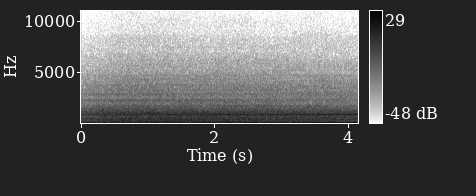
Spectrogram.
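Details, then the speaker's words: 2023 Can-Am Spyder Sea-to-Sky with the 1330 engine at cruise: a steady thin whistle rides over the road and engine rumble; normal belt drive whistle, nothing wrong. "I would hear that whistle and it was the belt whistle and I'm like that is the coolest sound sounds like a whip antenna off of a old police car or something"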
